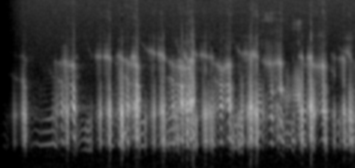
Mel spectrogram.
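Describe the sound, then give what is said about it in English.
A dense chorus of wood frogs calling together from a vernal pool in spring, between late March and early April, a continuous overlapping clucking and quacking chatter with many voices, steady and moderately loud, with no talking. “No, they are not ducks, but wood frogs calling from one of Broadmoor's vernal pools.”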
